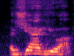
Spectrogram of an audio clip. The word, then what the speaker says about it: Jaguar: and he had a Jaguar it's a three syllable word for those of you that say it wrong by the way jag you up he had a Jaguar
